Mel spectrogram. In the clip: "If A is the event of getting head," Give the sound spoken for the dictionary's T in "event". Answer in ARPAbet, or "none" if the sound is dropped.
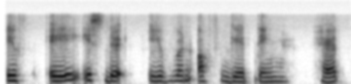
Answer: none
